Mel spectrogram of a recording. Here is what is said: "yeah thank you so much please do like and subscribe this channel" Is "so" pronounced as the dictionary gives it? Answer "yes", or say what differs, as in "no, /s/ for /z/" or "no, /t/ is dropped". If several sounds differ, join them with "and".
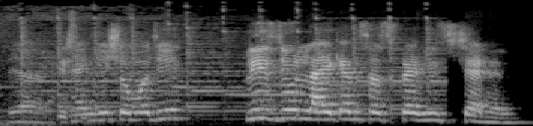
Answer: no, /ʃ/ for /s/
